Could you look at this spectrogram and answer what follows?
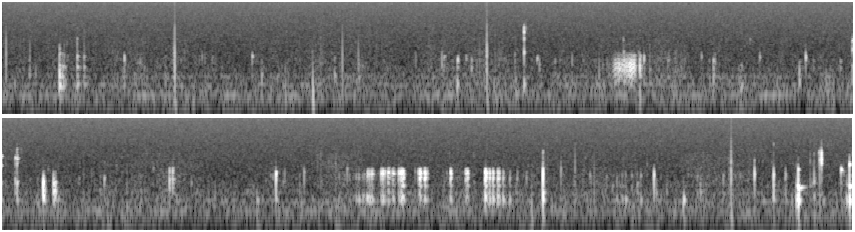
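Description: Quiet gurgles and clicks with a few longer bubbling rumbles over a low background; ordinary stomach growling, a normal bowel sound.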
